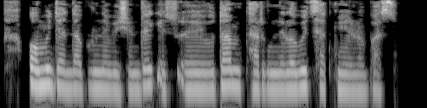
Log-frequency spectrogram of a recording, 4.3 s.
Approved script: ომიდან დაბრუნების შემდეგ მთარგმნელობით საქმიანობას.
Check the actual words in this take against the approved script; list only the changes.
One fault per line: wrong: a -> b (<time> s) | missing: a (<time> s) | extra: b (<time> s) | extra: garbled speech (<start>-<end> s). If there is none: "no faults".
extra: ეწეოდა (1.6 s)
